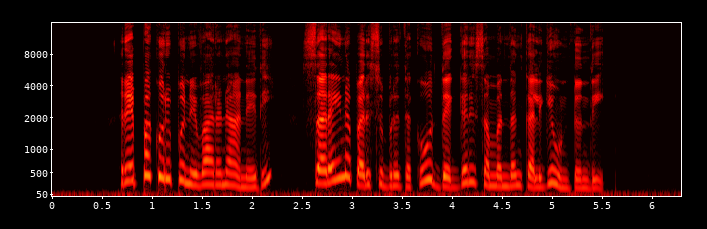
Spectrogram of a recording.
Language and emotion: Telugu, neutral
